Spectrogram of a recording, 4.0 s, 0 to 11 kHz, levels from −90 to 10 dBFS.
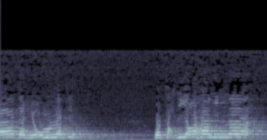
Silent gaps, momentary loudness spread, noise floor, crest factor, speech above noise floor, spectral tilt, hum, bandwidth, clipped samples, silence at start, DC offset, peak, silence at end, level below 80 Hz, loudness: none; 13 LU; -43 dBFS; 14 dB; 26 dB; -7 dB/octave; none; 7.4 kHz; under 0.1%; 0 s; 1%; -4 dBFS; 0 s; -54 dBFS; -17 LUFS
